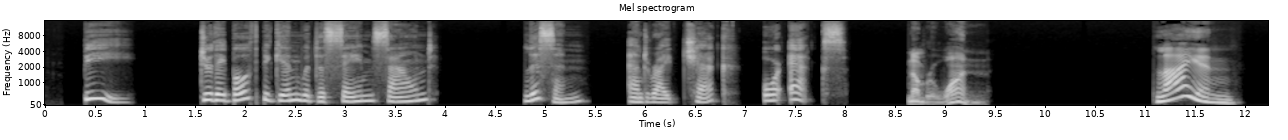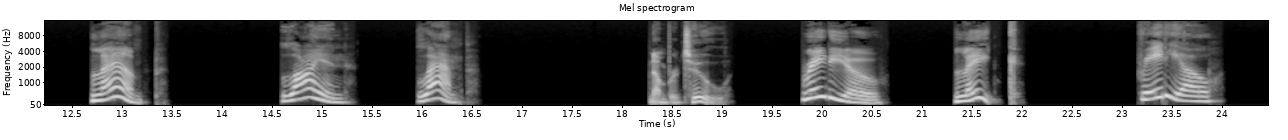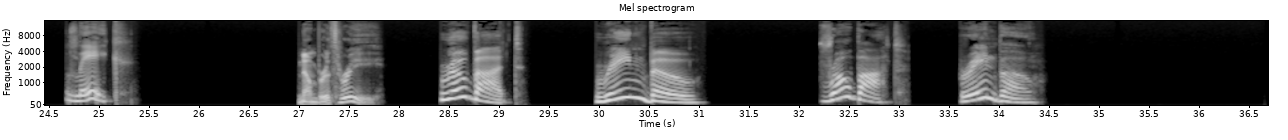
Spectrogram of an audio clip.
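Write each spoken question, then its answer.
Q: Do they both begin with the same sound?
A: Yes (lion, lamp)

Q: Do they both begin with the same sound?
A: No (radio, lake)

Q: Do they both begin with the same sound?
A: Yes (robot, rainbow)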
